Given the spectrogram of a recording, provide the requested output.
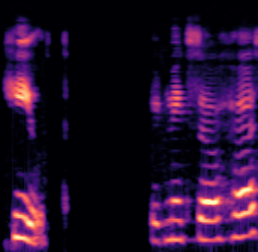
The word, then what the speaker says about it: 아: So let's start with our first vowel, ah. This makes the same sound in the word car.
